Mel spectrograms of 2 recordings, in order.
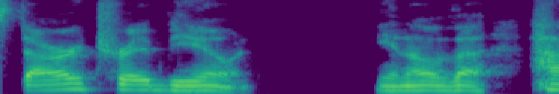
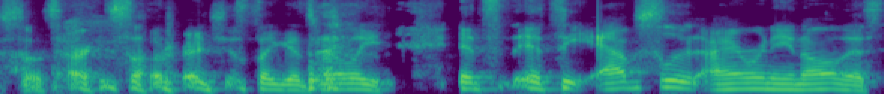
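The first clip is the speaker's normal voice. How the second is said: talking through bursts of laughter; 2 semitones higher than usual. Apologizing to Soder for laughing at the irony: laughing while talking. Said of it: "I keep laughing about it too".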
